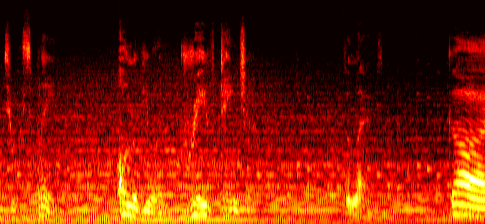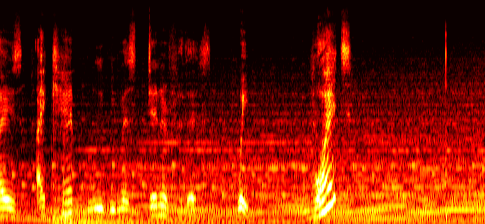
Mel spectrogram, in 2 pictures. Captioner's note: whiny, then loud and shocked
